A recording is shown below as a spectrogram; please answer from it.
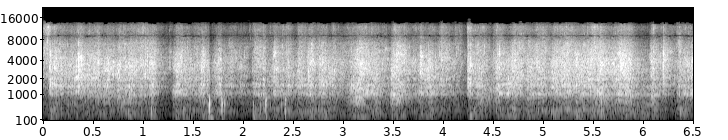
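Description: Dry pinto beans being sloshed around by hand in water in a strainer inside a stainless steel pot: steady swishing, with many small clicks of beans knocking together.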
